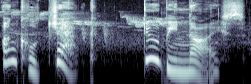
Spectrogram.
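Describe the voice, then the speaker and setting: A woman's voice: a little high, very animated, slow, a little hiss or hum. A woman playing an earnest, coaxing young Victorian lady in a radio period comedy, pleading and emphatic in formal words.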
